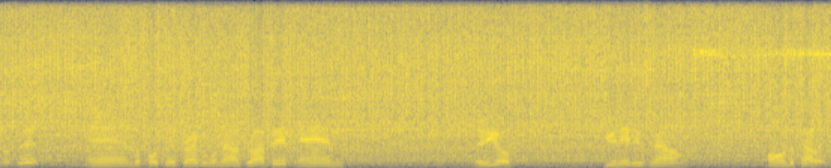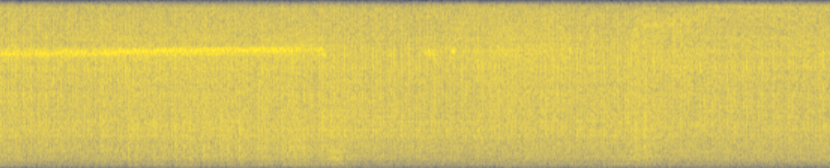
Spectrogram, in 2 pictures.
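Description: A forklift engine idles steadily nearby.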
